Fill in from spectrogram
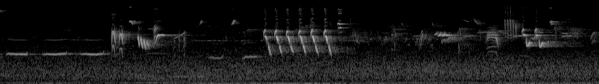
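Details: Wild forest bird from Java, a female calling the male, used as a lure for young birds: a long whistled note, then bright chirps, a fast burst of about eight repeated sharp notes, and further high whistles and trills over faint background hiss.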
